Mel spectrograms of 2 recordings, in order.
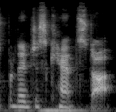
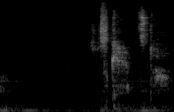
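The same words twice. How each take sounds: First: Said in the usual way. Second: Breathy whispered repeat. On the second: Real, not acted. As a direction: drop to a slow hush. Whisper after plain take.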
